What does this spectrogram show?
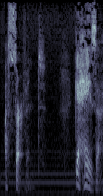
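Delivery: breathy aside, dropped to a whisper. Acted. To the congregation, revealing who answers the door: whispered. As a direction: lean in and breathe it like a secret. Aside naming the lowly servant.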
